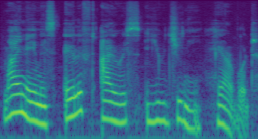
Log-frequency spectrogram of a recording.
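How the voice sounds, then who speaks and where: Older woman from Guyana, oral history interviewee; low voice, unhurried, reflective. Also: sing-song, darkish tone, husky. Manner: slow, thoughtful, with frequent pauses and ums. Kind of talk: reminiscing interview.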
